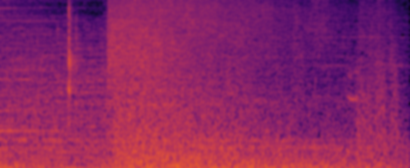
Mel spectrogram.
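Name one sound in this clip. A magical blast bursts with a rushing whoosh.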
